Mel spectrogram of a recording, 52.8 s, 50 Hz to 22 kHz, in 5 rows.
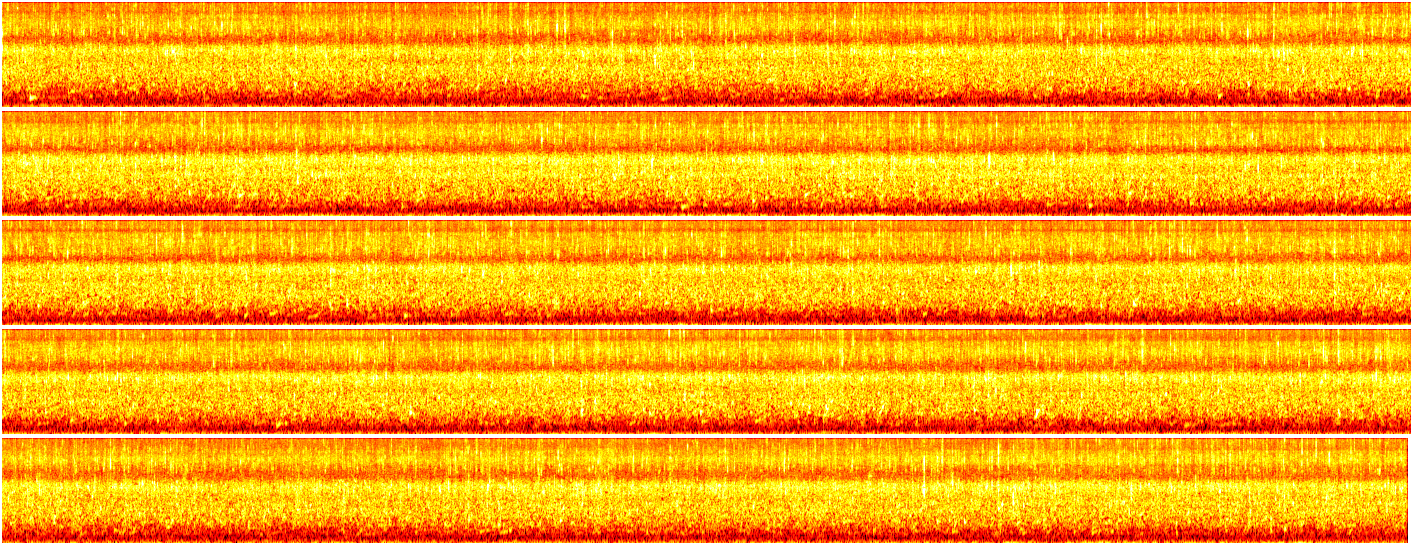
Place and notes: Stream sound
Binaural recordings
Sony PCM D100+ Soundman OKM II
